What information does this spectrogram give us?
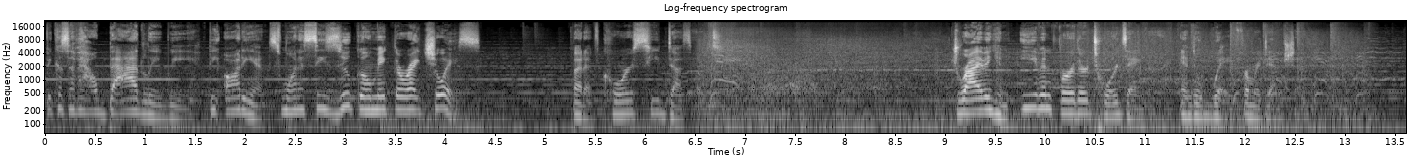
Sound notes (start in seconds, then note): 6.5 grunting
